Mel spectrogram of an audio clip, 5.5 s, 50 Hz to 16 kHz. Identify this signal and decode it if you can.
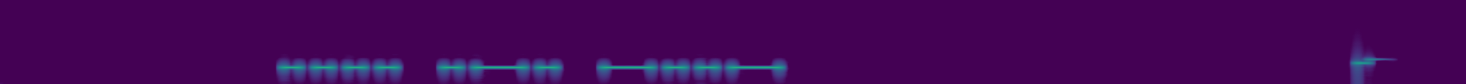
Morse code, heard as a keyed tone, about 21 wpm, 700 Hz. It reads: HRX
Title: USA Call Sign Postfixes - 3 Letters 20wpm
